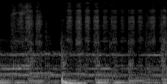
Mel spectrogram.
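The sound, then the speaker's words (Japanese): A police superintendent's pen scratches rapidly across paper in quick, repeated strokes that gather speed, fairly soft, with a brief dull knock partway through and no voices. “警視に走らせるペンの勢いが増してくる。”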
